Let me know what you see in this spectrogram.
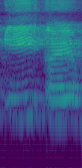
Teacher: ये कंठ व तालव्य यानी तालु दोनों से ही उच्चारित होते हैं।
